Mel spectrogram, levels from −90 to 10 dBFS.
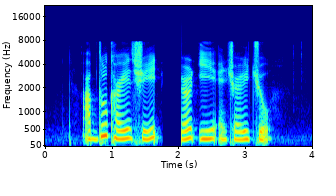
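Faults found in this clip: Clipped start after a pause, 1.98 to 2.04 s: about 60 ms swallowed after a 0.3 s silence; sound resumes abruptly, onset missing. Probable component: output device or driver sleeping during silence, not awake or relocked in time.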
